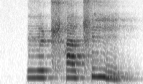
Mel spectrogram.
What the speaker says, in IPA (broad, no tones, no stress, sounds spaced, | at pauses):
ɣ ʏ ʈ͡ʂʰ a ʈ͡ʂ ĩ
